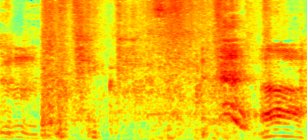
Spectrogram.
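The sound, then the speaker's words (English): A dog pants in quick, breathy bursts and lets out high, wavering whimpers, fairly loud, with a nasal whine rising near the end and voices in the background. “I love how your dogs are reacting so much to these.”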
